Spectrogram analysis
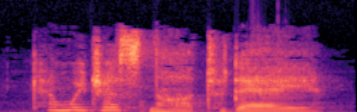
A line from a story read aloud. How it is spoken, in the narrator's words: Stiles sighs, feeling very tired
